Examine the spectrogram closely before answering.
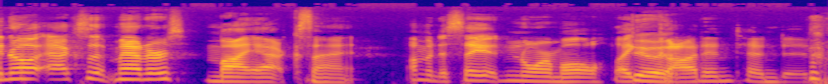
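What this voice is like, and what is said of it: Usual voice. Nothing is said of it.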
